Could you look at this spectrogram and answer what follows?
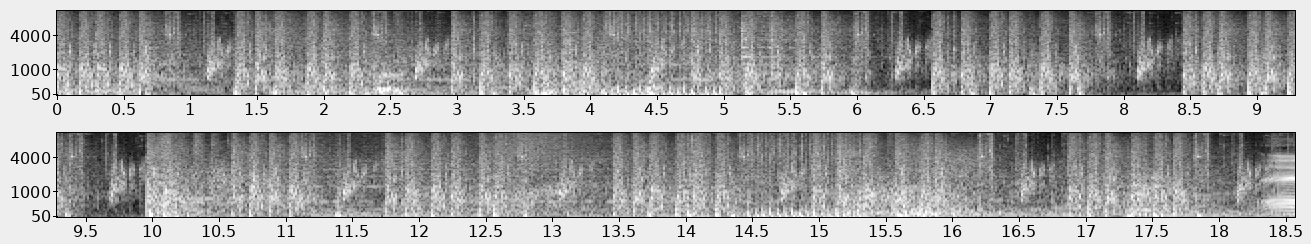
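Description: Dense, continuous gunfire from the Enter the Gungeon video game, rapid bursts and volleys layered over game music and effects, loud and nearly unbroken throughout with no talking.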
